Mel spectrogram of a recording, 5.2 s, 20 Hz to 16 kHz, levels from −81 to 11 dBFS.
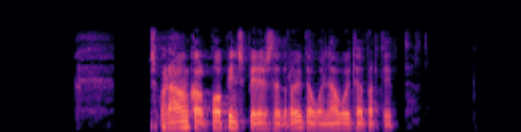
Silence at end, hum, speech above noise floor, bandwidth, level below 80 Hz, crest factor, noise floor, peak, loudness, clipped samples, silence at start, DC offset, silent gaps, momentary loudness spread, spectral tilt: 1.3 s; none; over 72 dB; 8 kHz; -60 dBFS; 20 dB; under -90 dBFS; 0 dBFS; -18 LUFS; under 0.1%; 0.75 s; under 0.1%; 1.15-1.49 s; 12 LU; -5.5 dB/octave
